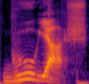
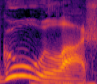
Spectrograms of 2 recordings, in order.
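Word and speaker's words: gulyás: dish everyone knows about, gulyash, commonly pronounced goulash, which.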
